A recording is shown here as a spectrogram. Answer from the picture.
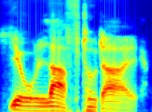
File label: taunt, voice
